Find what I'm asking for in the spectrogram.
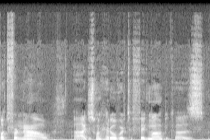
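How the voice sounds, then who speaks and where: A somewhat breathy man at a very slow pace, with audible room echo around him. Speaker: software developer vlogger. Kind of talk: casual vlog narration. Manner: hesitant, many fillers.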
